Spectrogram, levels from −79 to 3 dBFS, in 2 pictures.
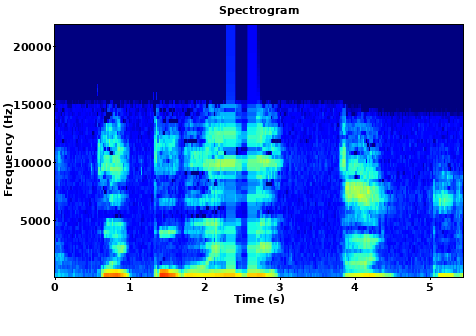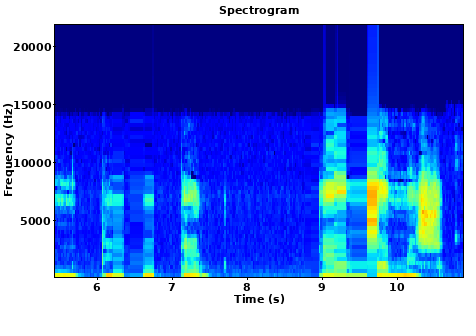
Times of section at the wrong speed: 3.87-10.66

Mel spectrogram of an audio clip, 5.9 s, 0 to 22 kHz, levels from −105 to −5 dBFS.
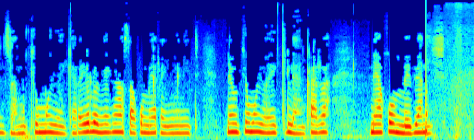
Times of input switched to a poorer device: none

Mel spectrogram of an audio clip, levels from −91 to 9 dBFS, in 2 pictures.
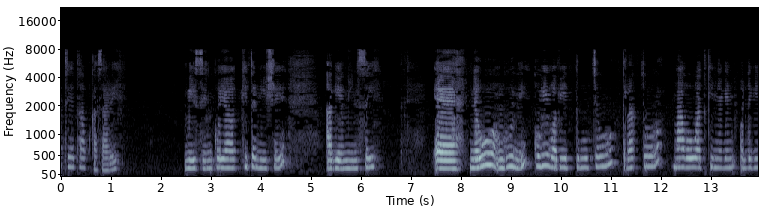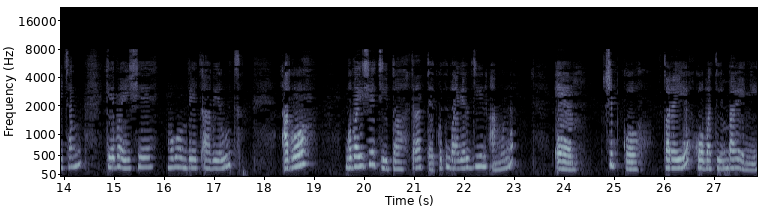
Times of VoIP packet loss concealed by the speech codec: none

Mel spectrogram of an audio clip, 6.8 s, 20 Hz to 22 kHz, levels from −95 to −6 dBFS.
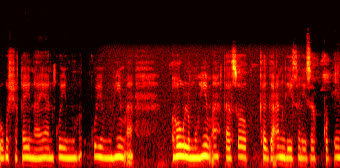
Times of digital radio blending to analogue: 1.80-6.35

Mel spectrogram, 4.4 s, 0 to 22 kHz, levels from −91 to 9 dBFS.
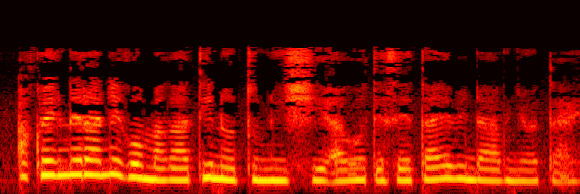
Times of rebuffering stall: none

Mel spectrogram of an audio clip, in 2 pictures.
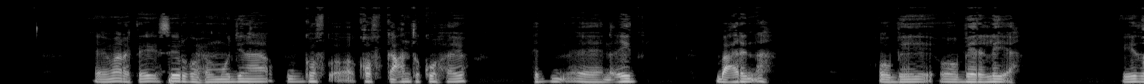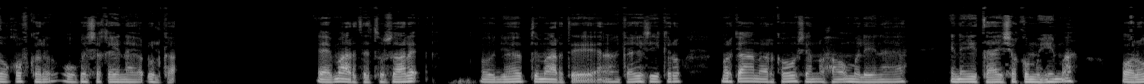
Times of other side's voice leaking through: none

